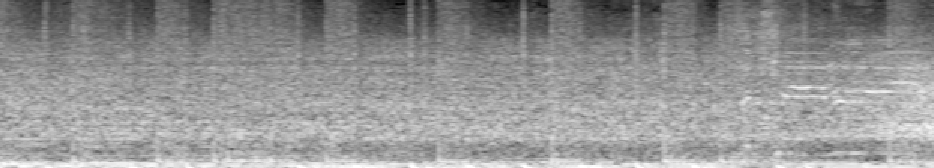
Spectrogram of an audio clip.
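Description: Rock entrance music with electric guitar, playing steadily.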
